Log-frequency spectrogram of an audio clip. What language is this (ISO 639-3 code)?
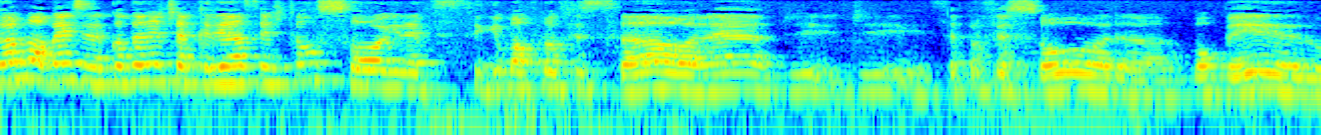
por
